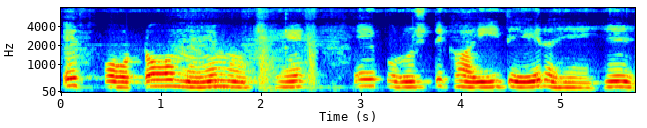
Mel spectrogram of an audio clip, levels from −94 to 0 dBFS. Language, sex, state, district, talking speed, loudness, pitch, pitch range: Hindi, female, Madhya Pradesh, Katni, 105 wpm, -16 LUFS, 195 Hz, 190-210 Hz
